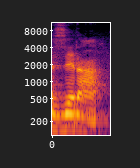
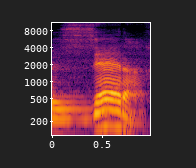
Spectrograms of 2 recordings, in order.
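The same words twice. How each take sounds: First: "zerá" stressed on the last syllable; "zerá" with a quick first syllable and strong RÁ; wrong final stress. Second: "zerar" as ZÉÉ-ra, long first syllable; "zerar" with long open ZÉ, ending falling away; stress on first syllable. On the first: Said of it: "a sílaba tônica não é z-, não é zerá". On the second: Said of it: "a sílaba tônica não é z". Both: Shown as a demonstration.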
